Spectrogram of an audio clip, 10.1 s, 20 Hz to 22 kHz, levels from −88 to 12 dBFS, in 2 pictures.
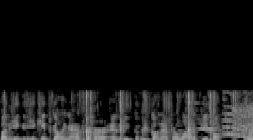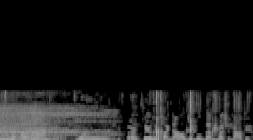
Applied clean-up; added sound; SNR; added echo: classical method Wiener filter.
